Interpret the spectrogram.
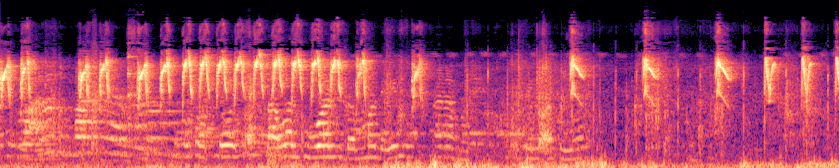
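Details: Long-tailed shrike pouring out a fast run of high, clipped chirps, then slower, spaced sharp notes with rising inflections, over soft lower warbling sounds.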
